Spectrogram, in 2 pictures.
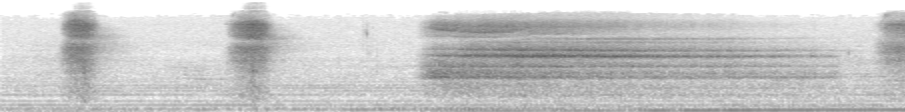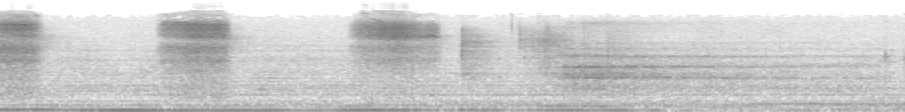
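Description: Deep, drawn-out breaths through the nose in a gentle yoga breathing exercise: several broad airy inhales with a few sharper sniffs, fairly close and clear over a low steady hum, with no talking.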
